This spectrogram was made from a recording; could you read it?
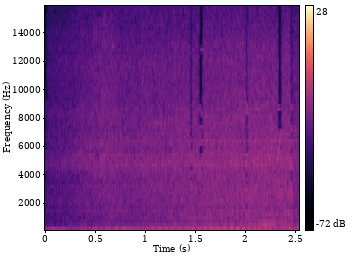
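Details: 2015 Ford Flex during an electrical system test after a battery swap, engine held near 2500 rpm: steady even low hum without knocks or surging. Healthy, charging 14.57 V with low ripple.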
